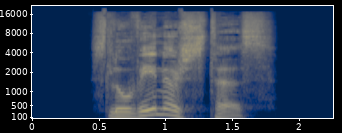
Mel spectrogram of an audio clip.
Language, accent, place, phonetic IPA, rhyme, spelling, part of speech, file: German, Germany, Berlin, [sloˈveːnɪʃstəs], -eːnɪʃstəs, slowenischstes, adjective, De-slowenischstes.ogg
- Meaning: strong/mixed nominative/accusative neuter singular superlative degree of slowenisch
